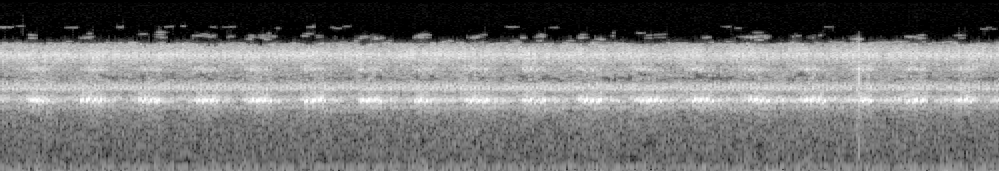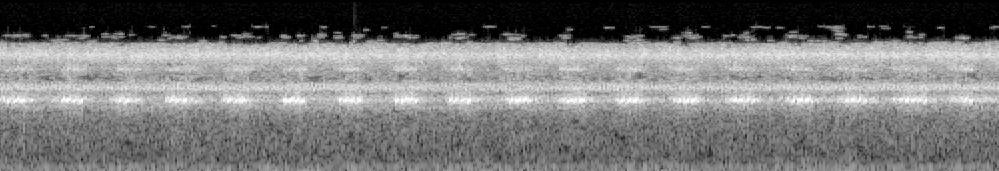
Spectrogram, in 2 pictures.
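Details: Chirping crickets in a calm night nature scene with wind. Regular pulsed chirps, nearly two per second, stand out from a shimmering continuous insect chorus. A single faint click sounds midway, with gentle low rumble underneath.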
